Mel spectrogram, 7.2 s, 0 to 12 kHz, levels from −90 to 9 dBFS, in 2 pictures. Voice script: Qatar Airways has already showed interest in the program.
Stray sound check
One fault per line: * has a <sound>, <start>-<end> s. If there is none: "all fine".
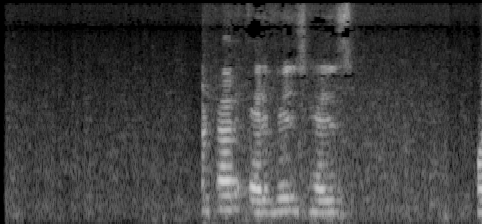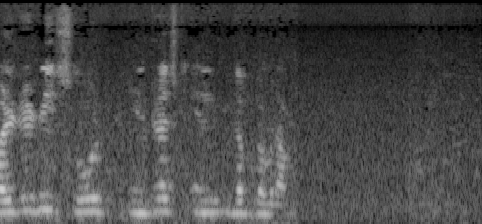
all fine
